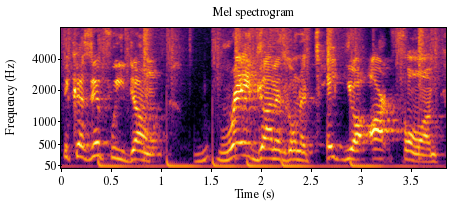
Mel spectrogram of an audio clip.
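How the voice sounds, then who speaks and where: A man's voice: high-pitched, expressive, measured pace, fairly bright tone, faint music behind. A man co-hosting a casual commentary chat, speaking in a preachy, sermon-like way. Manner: sermon-like, religious talk.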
